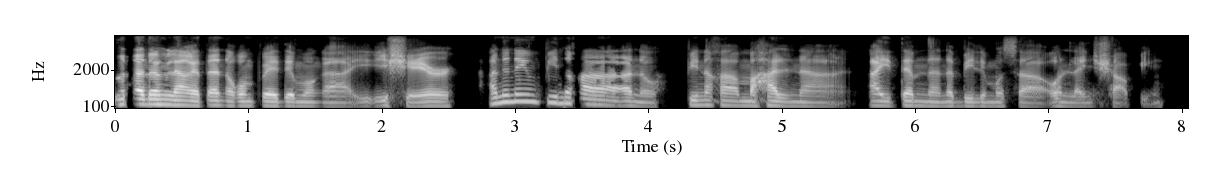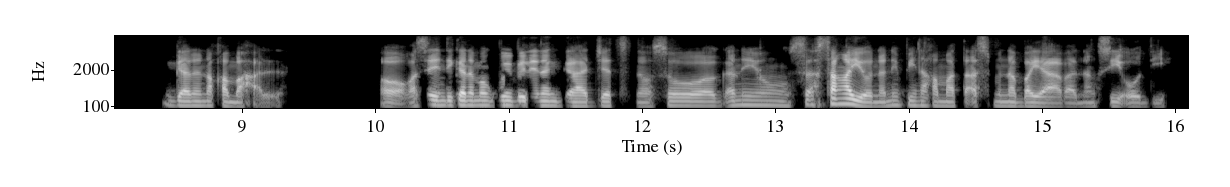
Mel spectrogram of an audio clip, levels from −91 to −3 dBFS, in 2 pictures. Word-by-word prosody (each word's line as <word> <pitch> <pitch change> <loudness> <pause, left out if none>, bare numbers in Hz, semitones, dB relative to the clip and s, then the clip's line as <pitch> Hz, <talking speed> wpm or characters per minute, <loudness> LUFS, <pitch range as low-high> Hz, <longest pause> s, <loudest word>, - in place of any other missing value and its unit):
matanong 165 0 +8
lang 145 -2 +9
kita, 140 - +3
'no, 125 -1 -1
kung 125 -1 -1
puwede 125 -1 +4
mong, 115 -1 -6
ah, 105 0 -2
i 125 +3 -5
i-share, 120 +1 +4 0.2
ano 190 +5 0
na 250 - +1
'yung 240 -2 -4
pinaka-ano 155 - +1 0.2
pinakamahal 135 -3 0
na 110 -2 -6 0.2
item 130 0 +1
na 115 - -3
nabili 115 0 -5
mo 115 0 -8
sa 100 -3 -5
online 105 -2 -6
shopping? - - -6 0.6
Gaano 130 -1 -1
na 125 - -2
kamahal? - - -4 0.8
Oo, - - -2
kasi 150 - 0
hindi 140 0 -4
ka 140 - +6
naman 140 -1 -2
bumibili 135 -1 0
ng 130 -1 -1
gadgets, 115 +1 -2
'no, 110 -1 -11
so 125 -2 -4
ano 140 +3 -7
'yung 140 -1 -8
sa 155 - -6
sa 180 - +4
ngayon, 125 -10 +4
ano 115 - -5
'yung 140 - -16
pinakamataas 125 -2 -6
mo - - -11
nabayaran 110 -3 -1
ng 110 - -13
COD? 105 -3 -8
125 Hz, 180 wpm, -25 LUFS, 115-140 Hz, 0.8 s, lang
